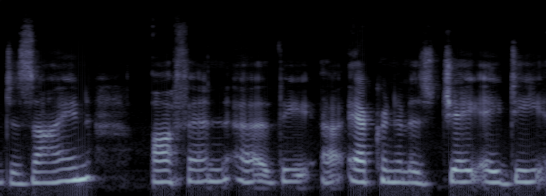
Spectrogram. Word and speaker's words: JAD: often the acronym is j a d it's always I have always heard it pronounced uh not as a word so as Jad so a joint application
